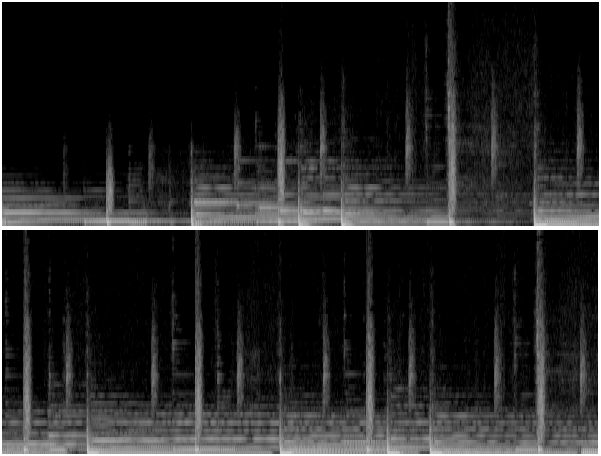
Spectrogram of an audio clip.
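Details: Mellow electronic hip hop beat with sustained chords and sharp percussive hits, and no animal voice is heard.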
